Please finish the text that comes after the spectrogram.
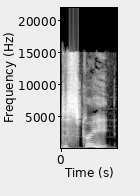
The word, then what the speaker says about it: discrete: discreet and discreet from espresso English dotnet these words are pronounced the same and they are both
